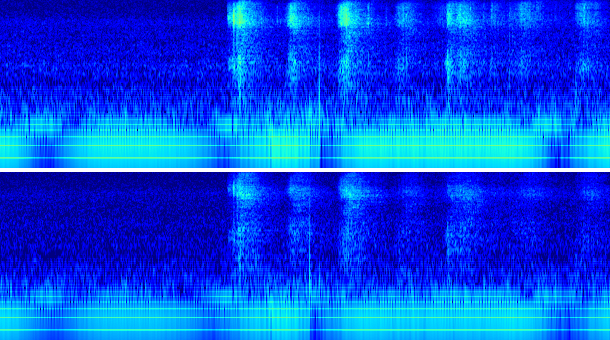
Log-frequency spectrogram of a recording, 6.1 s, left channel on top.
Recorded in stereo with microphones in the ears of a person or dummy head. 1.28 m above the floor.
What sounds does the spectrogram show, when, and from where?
2.3 s footsteps: 40° left (ahead or behind), 4 m; by 6.0 s 65° left (ahead or behind), 4.5 m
